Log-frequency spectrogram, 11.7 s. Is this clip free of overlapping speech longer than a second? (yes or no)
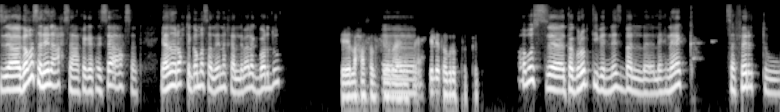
yes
